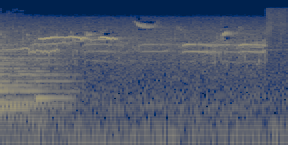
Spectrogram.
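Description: Music fading out in the first half second, then birdsong: a run of short, high chirps and warbles.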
